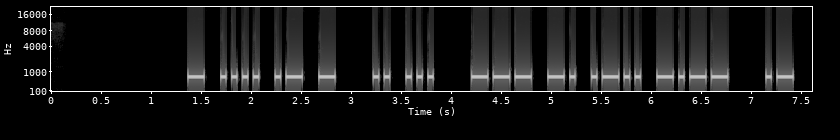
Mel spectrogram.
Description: Morse code, heard as a keyed tone, about 22 wpm, 700 Hz. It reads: THAT IS ONLY A
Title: Sentences from Top 1000 Words - Review Part 4 - 22wpm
